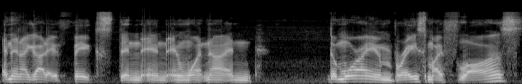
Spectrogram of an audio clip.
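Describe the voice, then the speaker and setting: A man with an American accent speaks in an ordinary speaking voice at medium pitch. His intonation is fairly even and his loudness very even. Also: moderate pace. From Idaho, US. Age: 30s. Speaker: social media creator. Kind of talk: podcast interview. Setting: home studio.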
